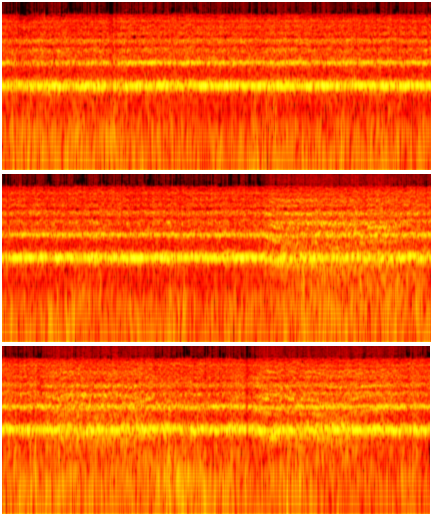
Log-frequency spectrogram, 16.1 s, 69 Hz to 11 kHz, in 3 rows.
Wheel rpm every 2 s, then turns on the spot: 230, 230, 230, 230, 220, 210, 220, 220.
none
